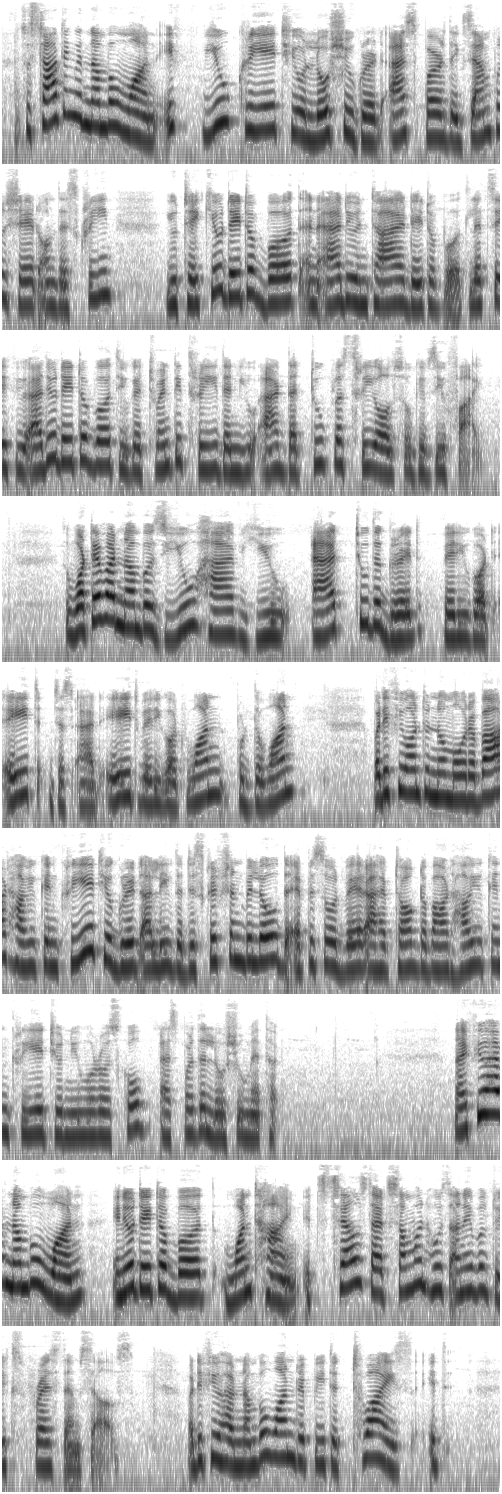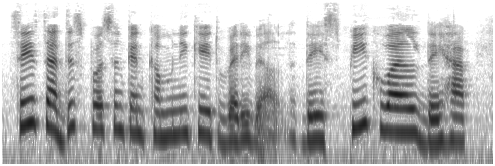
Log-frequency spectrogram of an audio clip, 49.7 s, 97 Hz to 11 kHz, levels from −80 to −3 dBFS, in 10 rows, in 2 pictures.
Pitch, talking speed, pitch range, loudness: 225 Hz, 195 wpm, 200-260 Hz, -21 LUFS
